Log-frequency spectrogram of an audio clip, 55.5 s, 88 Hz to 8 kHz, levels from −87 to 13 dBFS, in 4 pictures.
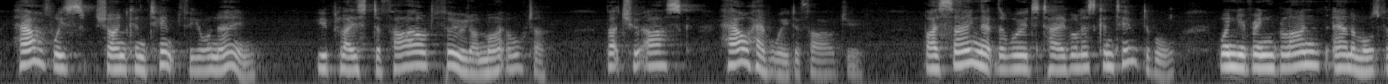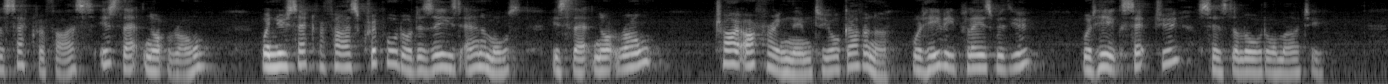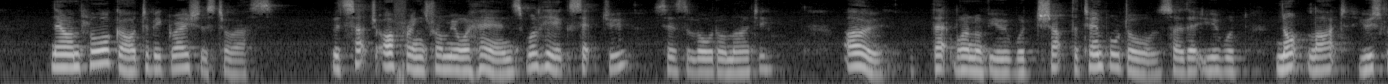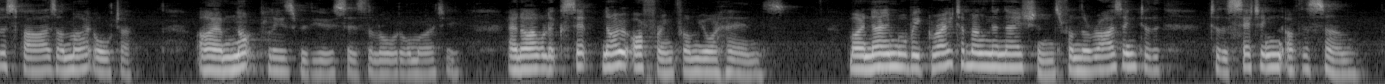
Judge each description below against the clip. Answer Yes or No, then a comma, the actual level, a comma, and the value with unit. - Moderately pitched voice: No, high, 200 Hz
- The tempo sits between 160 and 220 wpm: Yes, average, 165 wpm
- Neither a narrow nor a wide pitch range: Yes, average, 4.1 semitones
